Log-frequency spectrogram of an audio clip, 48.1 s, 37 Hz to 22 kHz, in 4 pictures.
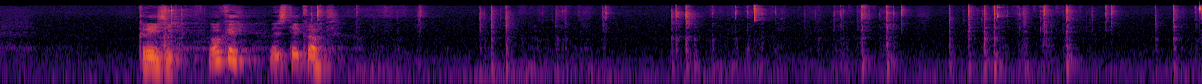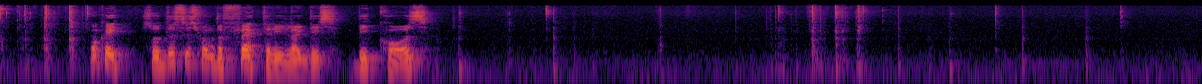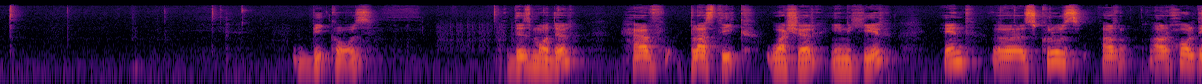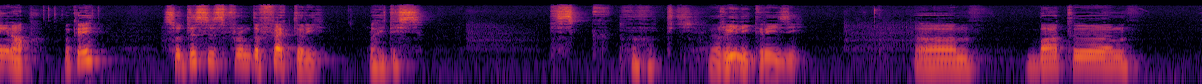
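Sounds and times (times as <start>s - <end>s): small parts and tools clicking: 3.2s - 13.0s.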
